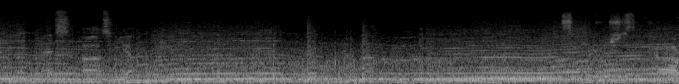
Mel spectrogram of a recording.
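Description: A Ferrari GT3 race car in a sim racing game at the Red Bull Ring, its engine droning steadily with shifting pitch throughout, heard under continuous commentary.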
